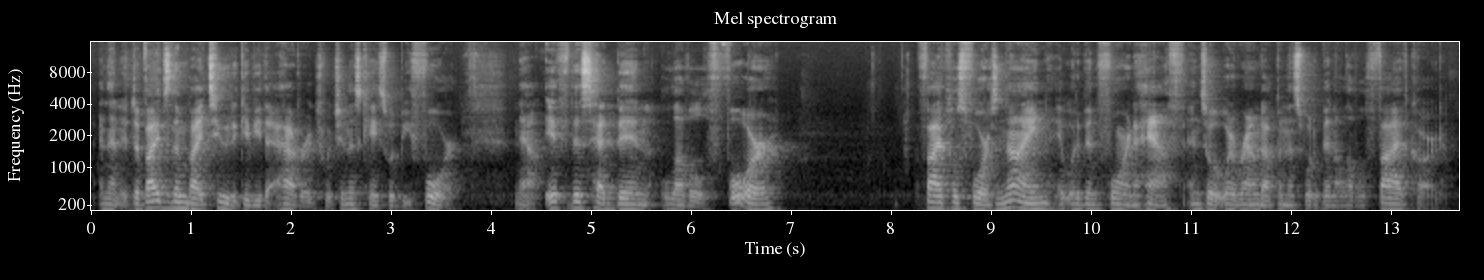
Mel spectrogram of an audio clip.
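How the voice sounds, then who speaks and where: A game guide creator with a mid-range voice that's going hoarse chats casually while playing a card game, explaining it step by step in a relaxed gameplay tutorial. The sound is roomy.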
